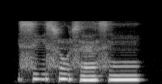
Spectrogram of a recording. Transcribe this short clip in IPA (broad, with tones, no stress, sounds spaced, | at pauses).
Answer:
s i˦ s ũ˦˨ s ɛ̃˧ s ĩ˧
